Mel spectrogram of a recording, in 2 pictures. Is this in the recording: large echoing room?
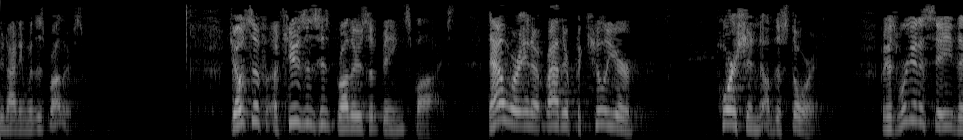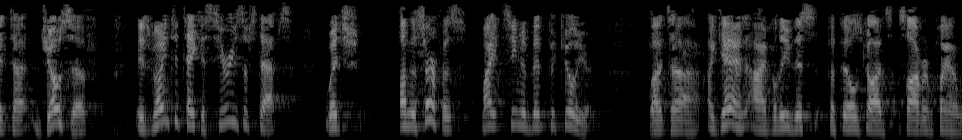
yes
